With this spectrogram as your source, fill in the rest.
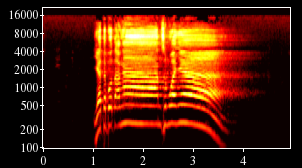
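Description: A man calls out loudly through a microphone in a long drawn-out voice.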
